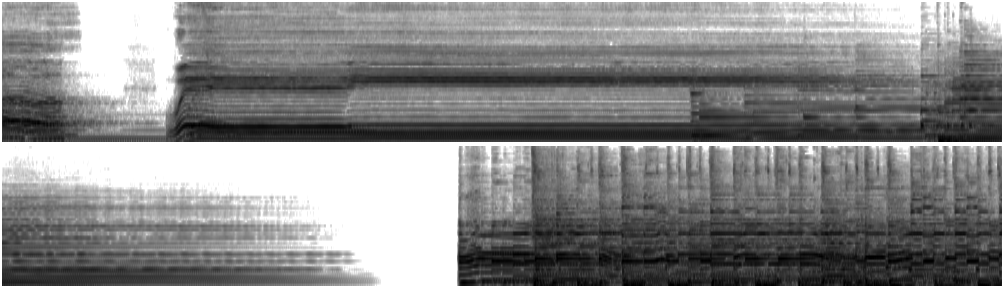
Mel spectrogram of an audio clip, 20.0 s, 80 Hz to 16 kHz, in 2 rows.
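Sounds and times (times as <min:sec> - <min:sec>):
bluegrass string band chord: 0:07.3 - 0:13.5, 0:14.6 - 0:20.0
deep low note: 0:09.2 - 0:13.4.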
